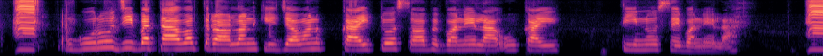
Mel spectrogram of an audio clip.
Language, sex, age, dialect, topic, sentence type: Bhojpuri, female, 25-30, Southern / Standard, agriculture, statement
